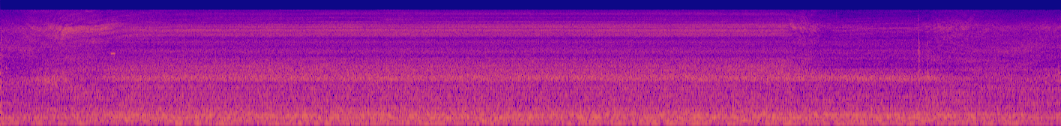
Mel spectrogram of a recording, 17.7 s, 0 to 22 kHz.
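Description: Hot air rework station blowing steadily while it reflows the solder under a chip on a MacBook logic board, its hiss dropping away about 13 seconds in. A steady fan hum runs underneath, with a single light click near the end.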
